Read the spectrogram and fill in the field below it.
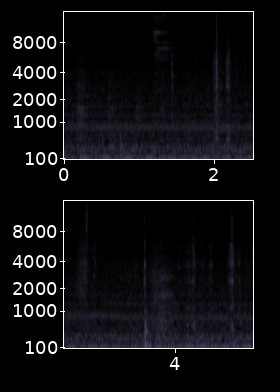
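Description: A metal blade scrapes and taps against wood.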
